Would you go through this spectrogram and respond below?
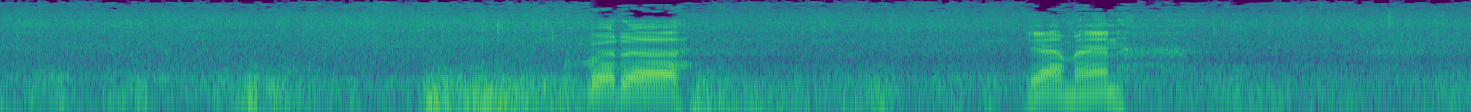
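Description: Heavy rain pours steadily through a violent thunderstorm, with low rumbling thunder building twice, around three and five seconds; a voice says a few words partway through.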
